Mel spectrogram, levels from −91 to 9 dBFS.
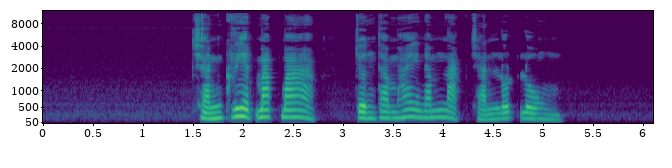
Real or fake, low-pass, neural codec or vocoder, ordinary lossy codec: real; 10.8 kHz; none; none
